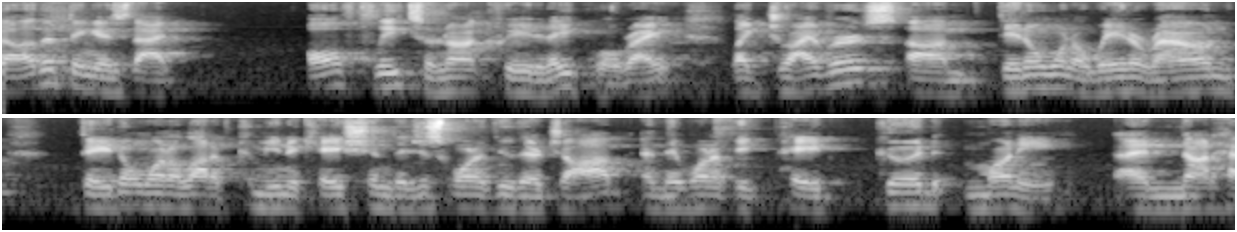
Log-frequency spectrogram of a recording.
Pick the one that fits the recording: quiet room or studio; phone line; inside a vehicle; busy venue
busy venue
